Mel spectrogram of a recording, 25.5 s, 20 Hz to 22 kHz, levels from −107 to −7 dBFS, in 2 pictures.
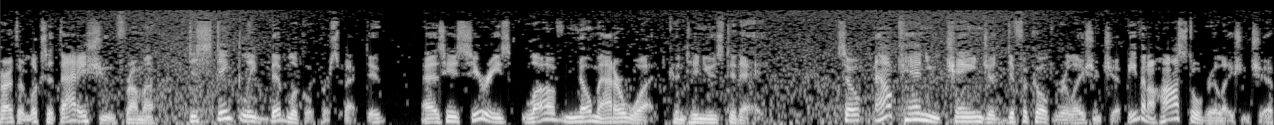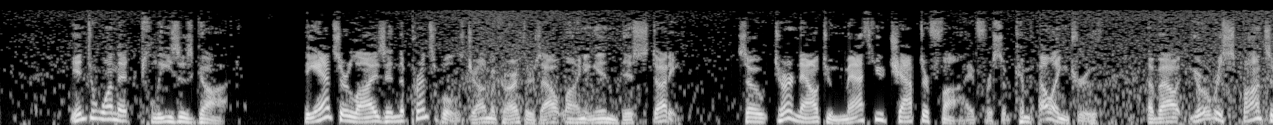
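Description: Overdone noise removal runs through the whole speech clip. A noise reduction stage set far too aggressively pulls individual frequency bands down or out wherever they sit near its noise estimate, taking the quieter parts of the voice with them. The background falls to near silence dotted with twinkling specks.

GSM phone buzz appears from 10.33 s to 12.00 s. A nearby 2G phone bursting 217 times a second has its radio pulses rectified by the audio circuitry, producing a hard, raspy 217 Hz buzz rich in harmonics, about 28 dB below the speech and unrelated to it. It holds steady, which fits a phone on a call.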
